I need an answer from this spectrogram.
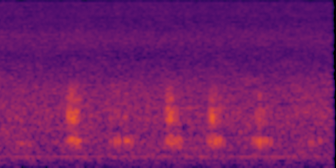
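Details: Tago's brown frog heard by voice alone, giving a few short low croaks spaced roughly every third of a second over a soft steady hiss.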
